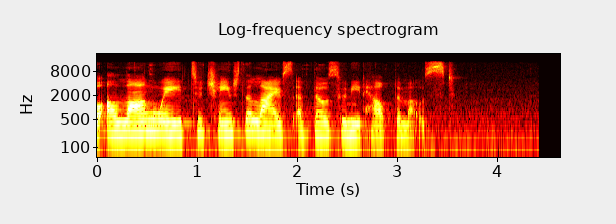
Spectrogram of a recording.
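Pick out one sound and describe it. A young woman speaks warmly and clearly into a close microphone.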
